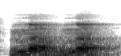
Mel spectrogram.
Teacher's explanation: हाँ, इनके उच्चारण के बारे में आप समझ लीजिए, नासिक के जितने होते हैं उनका उच्चारण जब करेंगे तो नाक में झंझनाहट सी महसूस होगी, हवा नाक से जाएगी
